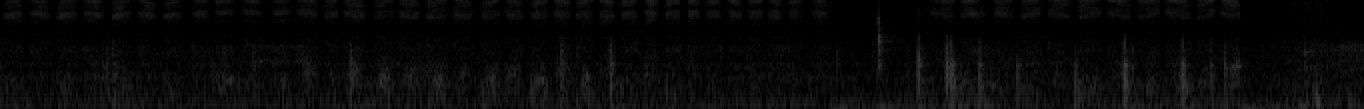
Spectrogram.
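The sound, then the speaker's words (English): A pencil scratches steadily across paper in quick, repeated shading strokes, fairly quiet, with a few sharper scrapes toward the end and no one talking. “people are writing into me asking me if the pencil works better when it's being used at an angle.”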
